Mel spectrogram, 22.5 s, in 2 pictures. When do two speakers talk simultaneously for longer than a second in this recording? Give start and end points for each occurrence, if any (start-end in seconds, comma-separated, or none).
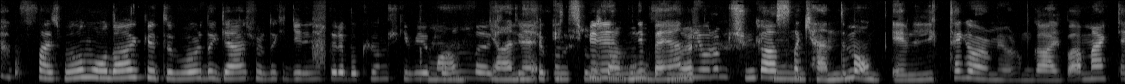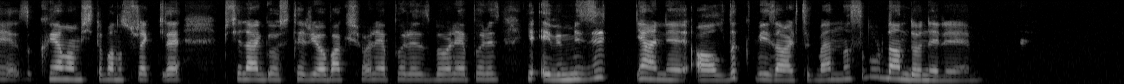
4.3-7.0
